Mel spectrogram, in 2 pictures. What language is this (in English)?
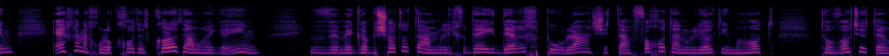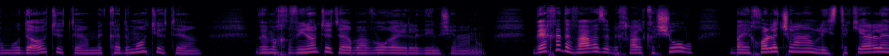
Hebrew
